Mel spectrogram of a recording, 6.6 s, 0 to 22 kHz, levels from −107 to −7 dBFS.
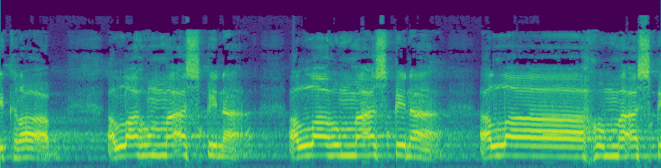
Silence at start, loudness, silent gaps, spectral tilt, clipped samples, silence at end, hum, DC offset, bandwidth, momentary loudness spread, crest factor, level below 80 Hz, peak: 0 s; -17 LUFS; none; -3 dB/octave; under 0.1%; 0 s; none; under 0.1%; 15.5 kHz; 13 LU; 10 dB; -66 dBFS; -8 dBFS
